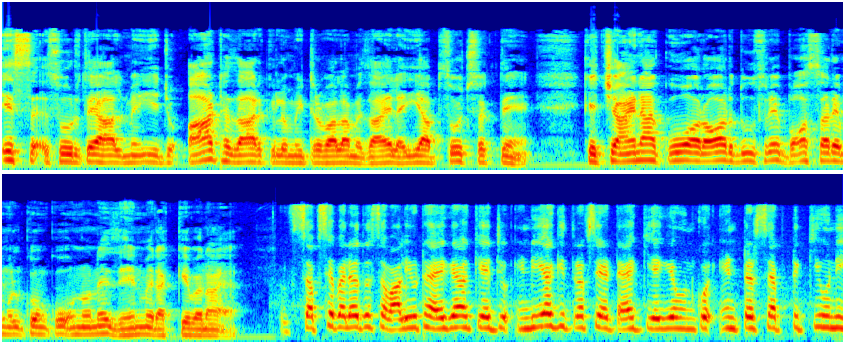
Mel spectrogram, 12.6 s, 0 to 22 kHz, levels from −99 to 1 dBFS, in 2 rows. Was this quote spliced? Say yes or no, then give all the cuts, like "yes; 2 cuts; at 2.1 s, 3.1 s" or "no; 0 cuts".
yes; 1 cut; at 8.2 s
